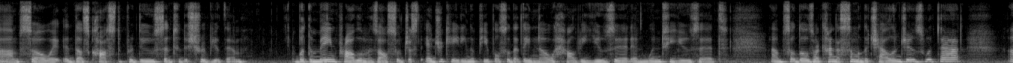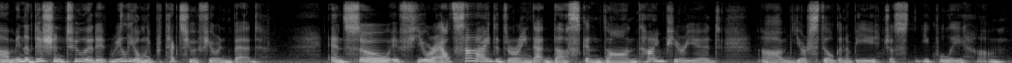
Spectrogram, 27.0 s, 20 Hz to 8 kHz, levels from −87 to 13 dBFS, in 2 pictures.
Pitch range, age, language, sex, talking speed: 195-225 Hz, 50-69, English, female, 180 wpm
